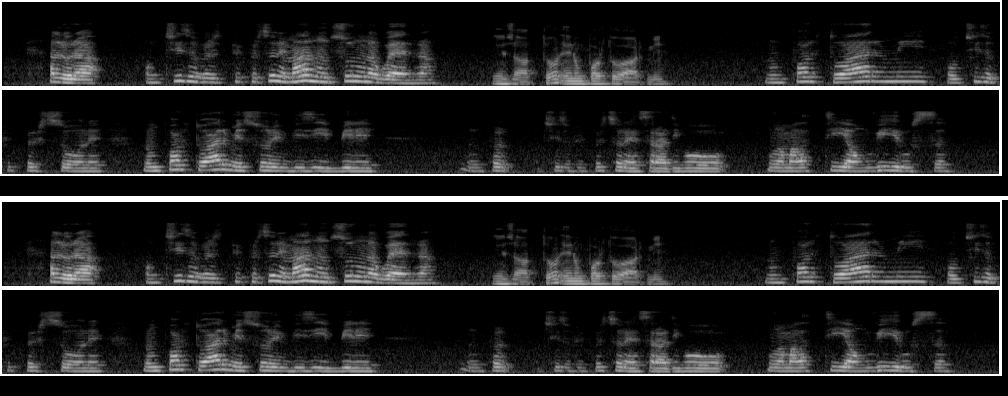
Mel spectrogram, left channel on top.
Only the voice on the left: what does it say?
Esatto, e non porto armi.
